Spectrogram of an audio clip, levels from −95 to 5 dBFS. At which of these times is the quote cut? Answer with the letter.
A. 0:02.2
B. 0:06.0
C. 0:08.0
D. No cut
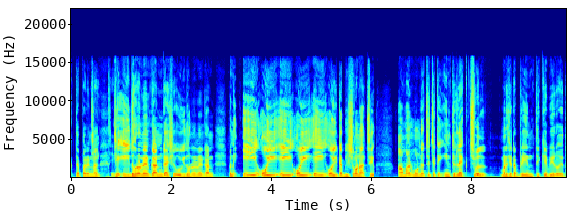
B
